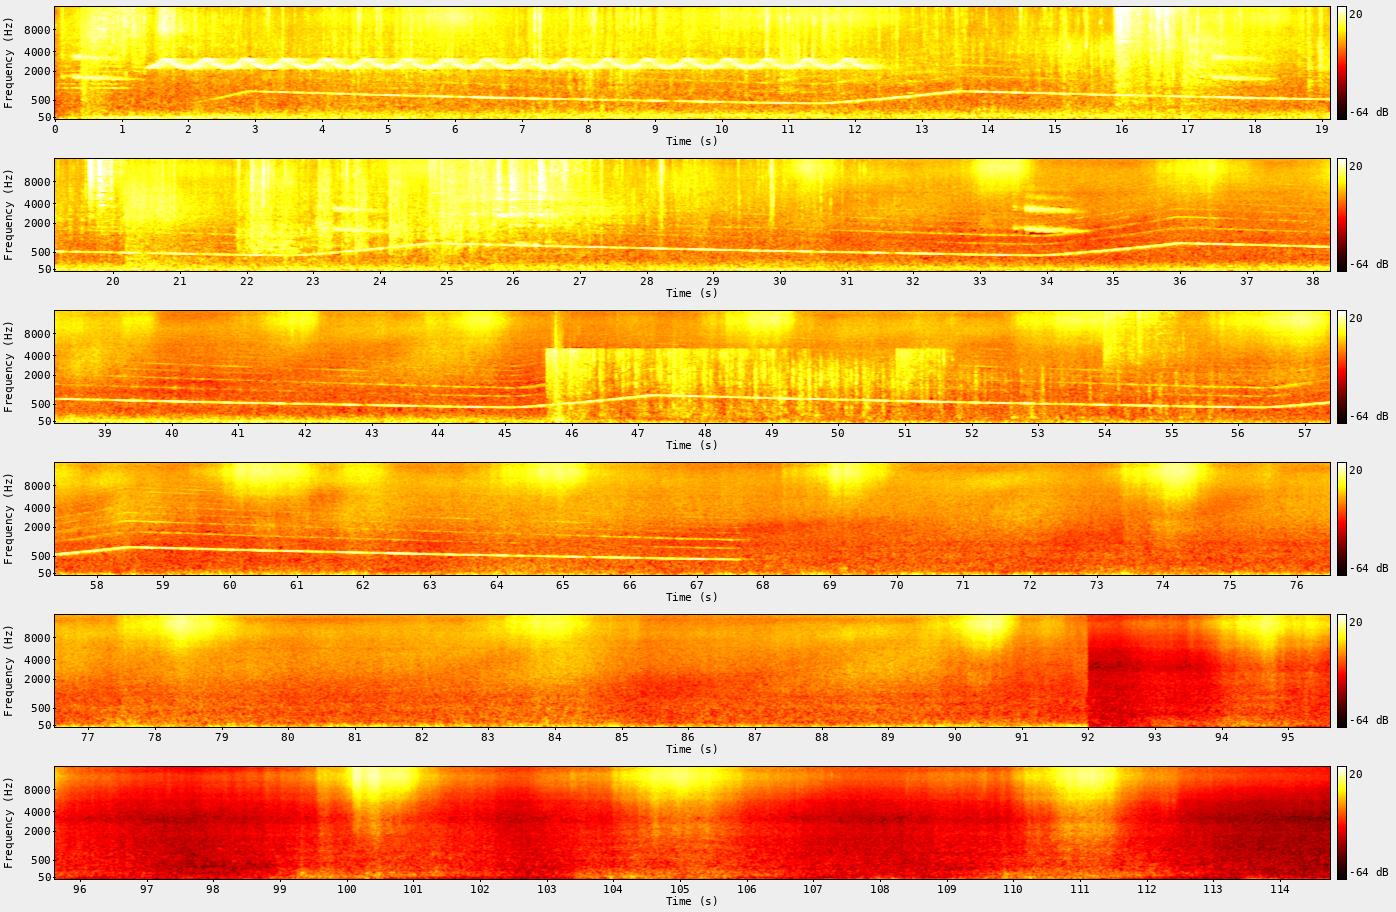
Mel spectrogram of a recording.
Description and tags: Natural Disaster
A mixed file of a vicious earthquake then a tsunami rolling in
